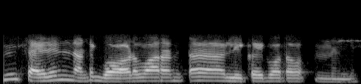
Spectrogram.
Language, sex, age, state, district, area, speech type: Telugu, male, 18-30, Andhra Pradesh, Eluru, urban, conversation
